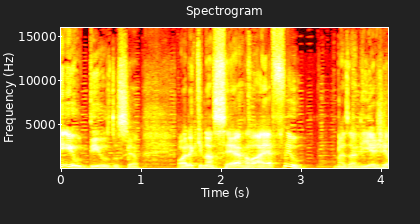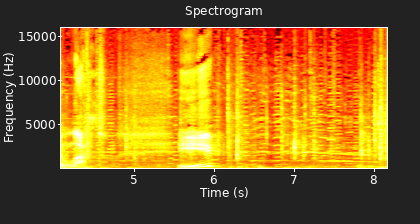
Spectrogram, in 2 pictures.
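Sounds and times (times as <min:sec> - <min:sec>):
speech: 0:00.0 - 0:04.7, 0:05.6 - 0:06.3
typing on a computer keyboard: 0:04.4 - 0:05.2, 0:05.9 - 0:08.1.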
